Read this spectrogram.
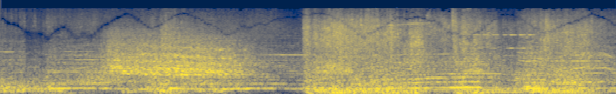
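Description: Tyres skid and hiss on a wet road.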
